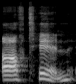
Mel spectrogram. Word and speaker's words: often: an F come on often and everybody's call it says off 10 and the t is silent are you sure I'm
